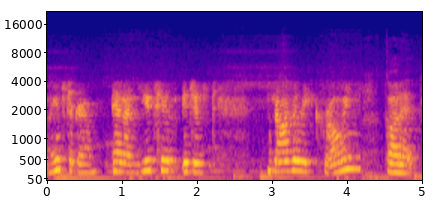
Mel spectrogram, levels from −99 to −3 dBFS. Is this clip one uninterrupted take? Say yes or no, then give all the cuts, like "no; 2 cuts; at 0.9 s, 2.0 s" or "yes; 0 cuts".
yes; 0 cuts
